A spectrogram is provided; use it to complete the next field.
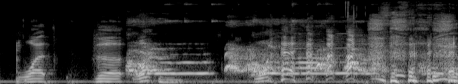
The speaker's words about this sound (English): See, the dogs are even upset.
